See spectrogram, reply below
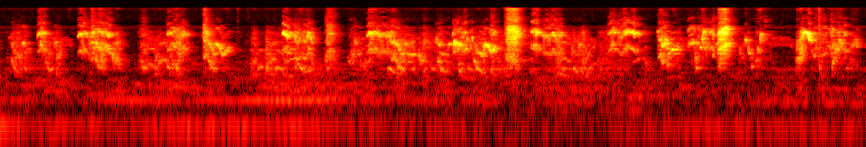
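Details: Several caged budgerigars chattering continuously, dense harsh squawks and warbled chirps overlapping, with a faint low hum underneath.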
